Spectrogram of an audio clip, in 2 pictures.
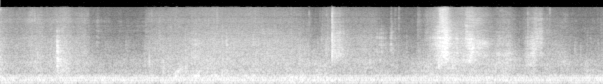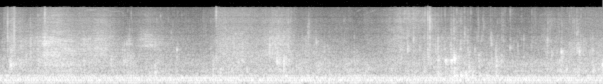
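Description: Wet fabric rustles and splashes as it is pushed into a pot.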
